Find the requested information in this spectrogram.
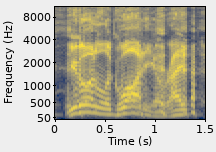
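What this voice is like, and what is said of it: Put-on New York accent. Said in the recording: “New York accent... I know the cab driver.”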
